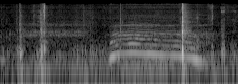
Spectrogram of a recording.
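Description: A cat meows once, a single drawn-out call of about a second in the second half. A few sharp clicks and knocks come with it as the camera is handled.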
